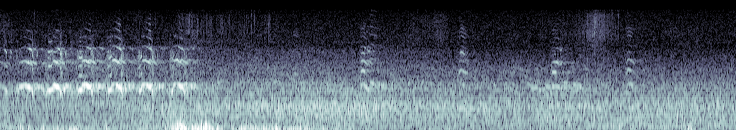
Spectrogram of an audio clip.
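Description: A bird giving honking calls: a quick run of calls over the first two seconds, then single calls about once a second, over steady background noise.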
